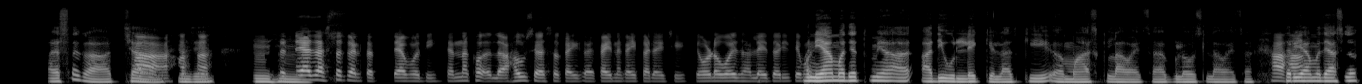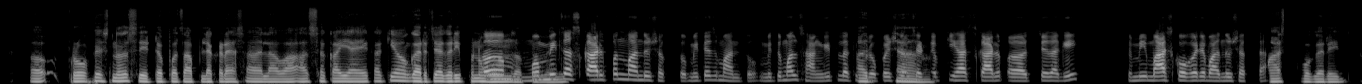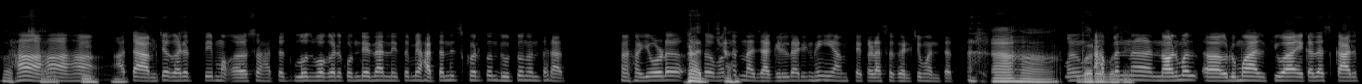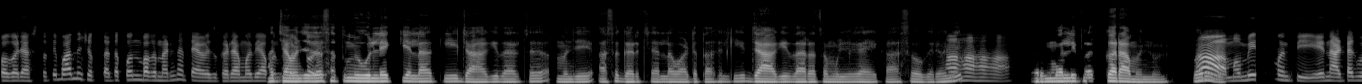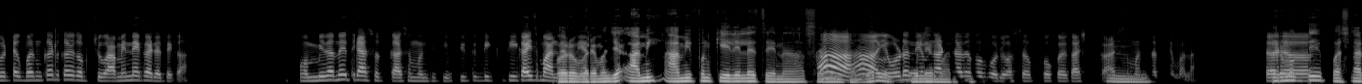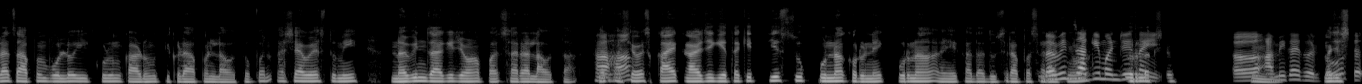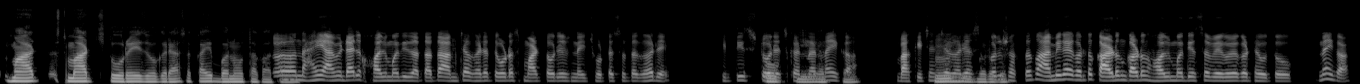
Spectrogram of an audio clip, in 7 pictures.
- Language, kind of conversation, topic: Marathi, podcast, घरात सामान नीट साठवून अव्यवस्था कमी करण्यासाठी तुमच्या कोणत्या टिप्स आहेत?
- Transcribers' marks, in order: other background noise; chuckle; tapping; in English: "प्रोफेशनल सेटअपच"; chuckle; laughing while speaking: "अच्छा"; in English: "स्मार्ट स्मार्ट स्टोरेज"; in English: "स्मार्ट स्टोरेज"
